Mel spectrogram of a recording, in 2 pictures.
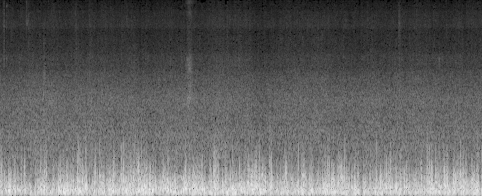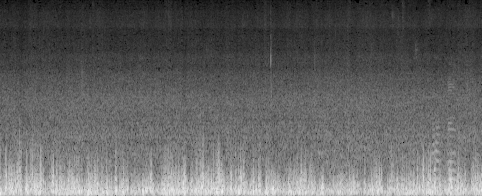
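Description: Steady, loud low rumble of air buffeting the microphone.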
